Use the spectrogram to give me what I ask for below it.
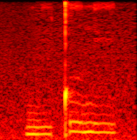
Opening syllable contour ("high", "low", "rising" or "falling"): low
